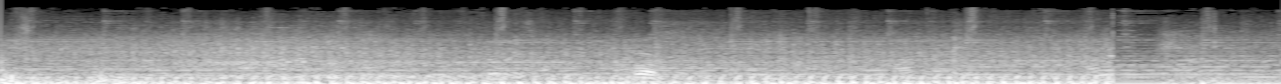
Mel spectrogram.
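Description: Motorcycle engine running on the move, with wind on the microphone. The sound changes abruptly near the end to music.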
